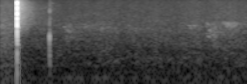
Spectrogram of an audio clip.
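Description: A dry stick snapping once with a single sharp crack, then a much fainter click about a third of a second later, as a deer would make moving off through the undergrowth.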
